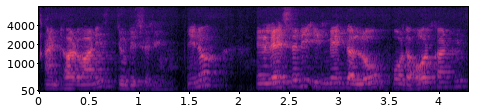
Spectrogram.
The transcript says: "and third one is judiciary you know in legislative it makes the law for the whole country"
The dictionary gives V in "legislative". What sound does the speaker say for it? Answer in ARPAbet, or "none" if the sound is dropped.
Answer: none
